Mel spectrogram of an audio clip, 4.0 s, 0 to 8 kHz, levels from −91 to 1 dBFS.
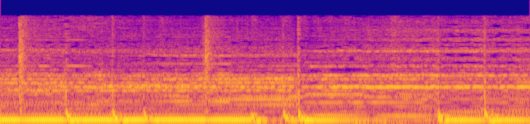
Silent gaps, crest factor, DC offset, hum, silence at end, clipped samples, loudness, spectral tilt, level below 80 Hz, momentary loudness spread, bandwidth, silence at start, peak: none; 10 dB; under 0.1%; none; 0 s; under 0.1%; -12 LUFS; -11.5 dB/octave; -12 dBFS; 4 LU; 5.8 kHz; 0 s; 0 dBFS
